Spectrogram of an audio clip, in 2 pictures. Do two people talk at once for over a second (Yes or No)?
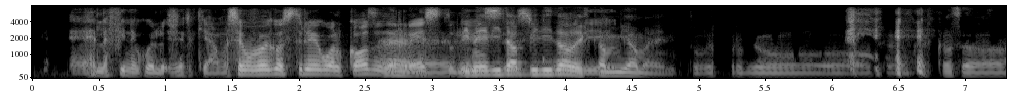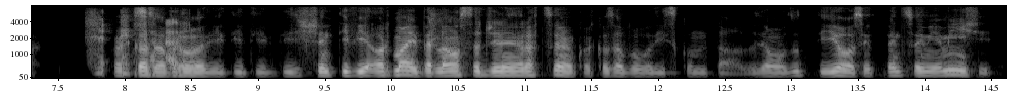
Yes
